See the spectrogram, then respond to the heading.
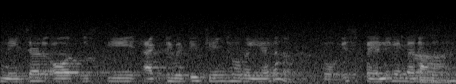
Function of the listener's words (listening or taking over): listening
